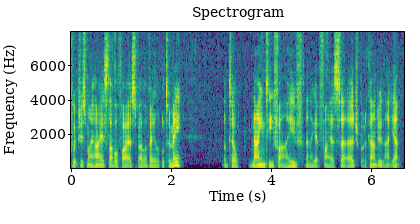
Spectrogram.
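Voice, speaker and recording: A man doing casual, informal video game commentary, thinking aloud as he plays. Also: medium pitch. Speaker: gamer narrating a playthrough.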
